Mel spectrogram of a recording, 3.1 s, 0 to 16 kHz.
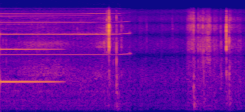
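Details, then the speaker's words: VW Crafter (same as Mercedes Sprinter) with reverse lights flicking on when shifting 2nd to 1st: short high tone then two chimes as the reverse parking sensors come on; reverse warning beep. "It's always give that little beep as I'm putting it from second to first, because you can hear the reverse sensors coming on."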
